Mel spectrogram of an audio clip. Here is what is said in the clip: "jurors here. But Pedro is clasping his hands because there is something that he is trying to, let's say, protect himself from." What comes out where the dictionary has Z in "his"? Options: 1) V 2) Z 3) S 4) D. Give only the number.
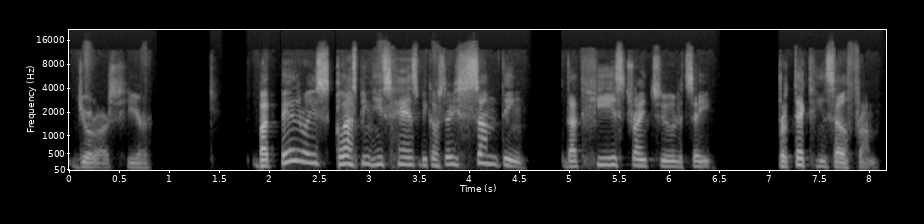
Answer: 3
